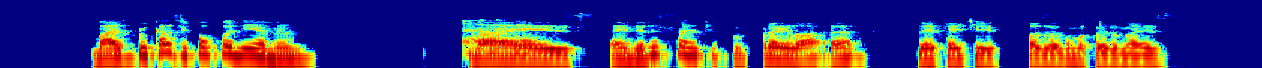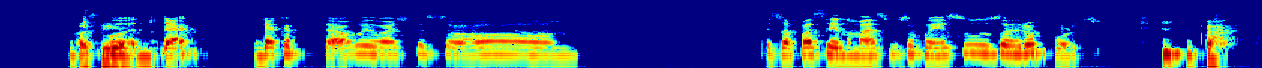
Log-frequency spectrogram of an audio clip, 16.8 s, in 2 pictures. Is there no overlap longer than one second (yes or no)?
yes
